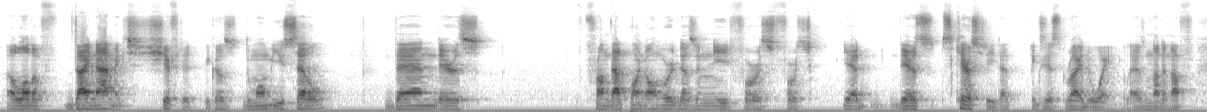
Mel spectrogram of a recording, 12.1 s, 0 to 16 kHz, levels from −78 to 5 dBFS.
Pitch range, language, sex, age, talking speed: 95-105 Hz, English, male, 20-39, 160 wpm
